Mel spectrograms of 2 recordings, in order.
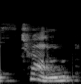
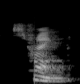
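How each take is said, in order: First: Strength as STRENTH, no ng; plain n in strength; wrong pronunciation. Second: Strength as STRENG-th; correct pronunciation. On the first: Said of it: "Some people might say". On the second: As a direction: clear ng inside strength. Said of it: "the correct pronunciation is strength". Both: Shown as a demonstration.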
